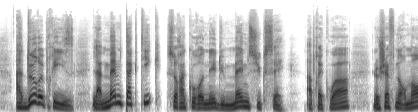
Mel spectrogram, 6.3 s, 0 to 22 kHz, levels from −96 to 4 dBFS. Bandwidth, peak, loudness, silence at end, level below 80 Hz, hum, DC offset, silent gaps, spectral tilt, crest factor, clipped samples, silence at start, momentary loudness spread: 14.5 kHz; -2 dBFS; -19 LUFS; 0 s; -46 dBFS; none; under 0.1%; none; -6.5 dB/octave; 16 dB; under 0.1%; 0.25 s; 8 LU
